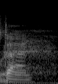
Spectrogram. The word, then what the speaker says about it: stein: Say it Steam, some say Stein, whatever. – It's Stein.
